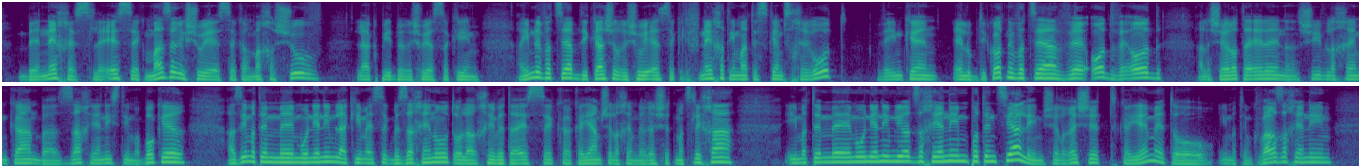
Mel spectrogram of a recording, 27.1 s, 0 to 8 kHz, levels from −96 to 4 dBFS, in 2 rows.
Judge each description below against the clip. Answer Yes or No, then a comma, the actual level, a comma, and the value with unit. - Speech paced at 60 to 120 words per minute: No, fast, 150 wpm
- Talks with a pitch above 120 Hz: Yes, low, 135 Hz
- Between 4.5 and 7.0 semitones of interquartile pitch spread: Yes, average, 5.3 semitones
